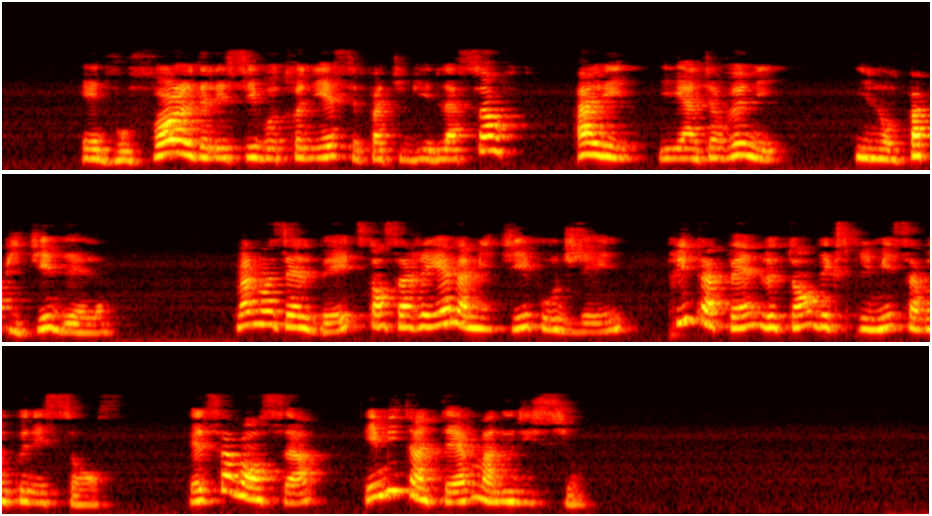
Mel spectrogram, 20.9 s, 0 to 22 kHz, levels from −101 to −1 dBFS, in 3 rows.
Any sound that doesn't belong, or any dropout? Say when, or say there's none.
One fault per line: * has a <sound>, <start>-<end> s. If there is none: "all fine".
all fine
